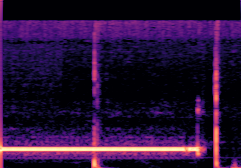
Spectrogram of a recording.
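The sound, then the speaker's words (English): A steady, loud telephone dial tone hums for about two seconds while a phone call is being placed, broken once by a sharp click, then cuts off and is followed by a few short clicks. “And yes, I am making a phone call.”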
